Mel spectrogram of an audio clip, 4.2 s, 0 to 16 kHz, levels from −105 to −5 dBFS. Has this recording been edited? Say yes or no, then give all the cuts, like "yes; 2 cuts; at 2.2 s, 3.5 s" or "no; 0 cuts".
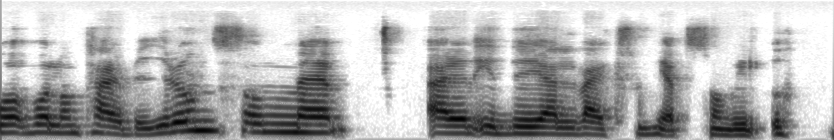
no; 0 cuts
